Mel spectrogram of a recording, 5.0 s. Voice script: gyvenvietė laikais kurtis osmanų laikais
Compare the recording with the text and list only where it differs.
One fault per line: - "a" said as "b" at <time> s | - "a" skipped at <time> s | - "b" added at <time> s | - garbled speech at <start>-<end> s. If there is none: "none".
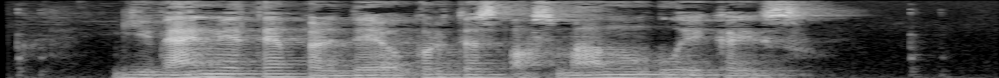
- "laikais" said as "pradėjo" at 1.6 s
